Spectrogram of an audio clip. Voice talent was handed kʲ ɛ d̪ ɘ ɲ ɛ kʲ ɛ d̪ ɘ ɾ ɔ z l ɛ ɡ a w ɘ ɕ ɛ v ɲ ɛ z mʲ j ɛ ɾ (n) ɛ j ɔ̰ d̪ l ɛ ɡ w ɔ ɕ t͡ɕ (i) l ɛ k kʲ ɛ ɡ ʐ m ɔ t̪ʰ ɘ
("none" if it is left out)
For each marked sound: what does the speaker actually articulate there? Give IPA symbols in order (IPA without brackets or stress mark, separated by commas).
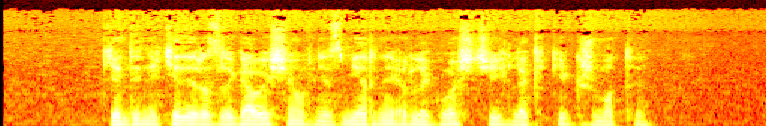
n, i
